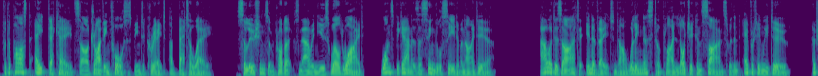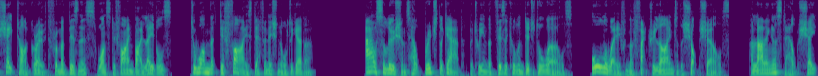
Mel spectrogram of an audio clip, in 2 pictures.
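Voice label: English UK, corporate; GoLocalise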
